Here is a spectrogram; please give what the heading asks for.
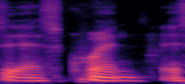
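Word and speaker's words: Qwen: Quen, okay, or Chenun if you if you are familiar with Chinese, but I prefer to pronounce it as Quen.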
